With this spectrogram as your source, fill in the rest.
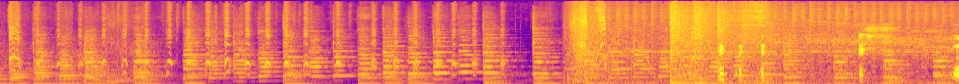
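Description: A chicken clucks in the Roblox video game, short repeated cartoonish clucks under a bouncy game music loop, growing busier and louder toward the end.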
